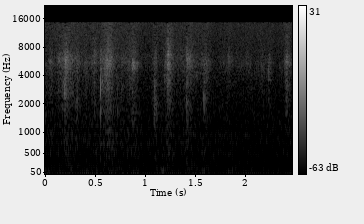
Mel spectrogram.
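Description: Faint, short, crisp rustles and light ticks of a Pokémon card being handled and slid into a plastic trading card sleeve.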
